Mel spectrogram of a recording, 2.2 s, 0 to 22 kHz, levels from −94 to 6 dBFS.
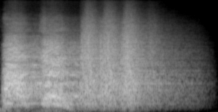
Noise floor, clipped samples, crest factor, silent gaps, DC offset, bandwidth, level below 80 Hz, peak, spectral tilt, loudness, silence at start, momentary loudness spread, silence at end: -42 dBFS; under 0.1%; 14 dB; none; under 0.1%; over 20 kHz; -56 dBFS; 0 dBFS; -1 dB/octave; -14 LUFS; 0 s; 13 LU; 0.45 s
